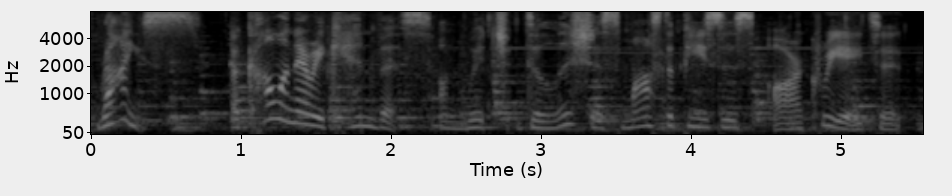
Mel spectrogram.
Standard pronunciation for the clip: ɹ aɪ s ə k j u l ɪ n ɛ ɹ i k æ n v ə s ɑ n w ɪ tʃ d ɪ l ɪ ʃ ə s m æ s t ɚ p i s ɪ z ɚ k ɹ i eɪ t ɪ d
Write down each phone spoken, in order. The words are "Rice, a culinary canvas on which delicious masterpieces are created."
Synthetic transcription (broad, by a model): ɹ aɪ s ə k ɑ l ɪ n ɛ ɹ i k æ n v ə s n w ɪ tʃ d ɪ l ɪ ʃ ə s m æ s t ɚ p i s ɪ z ɚ k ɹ i eɪ t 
